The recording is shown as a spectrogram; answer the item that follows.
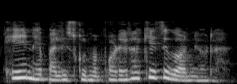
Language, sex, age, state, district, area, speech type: Nepali, female, 30-45, West Bengal, Jalpaiguri, rural, spontaneous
